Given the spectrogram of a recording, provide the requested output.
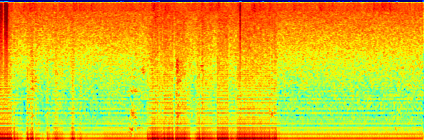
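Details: Steady low mains hum with buzzy edge in an interconnected audio setup: AC ground loop; audio ground lift worsened it, ground wire to console only partly quieted it.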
